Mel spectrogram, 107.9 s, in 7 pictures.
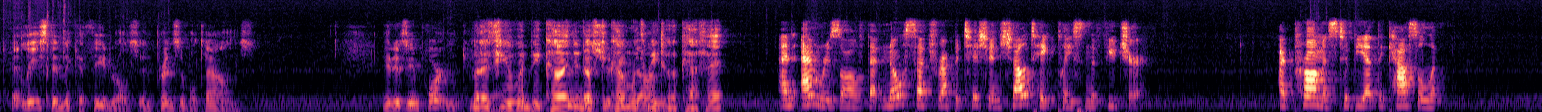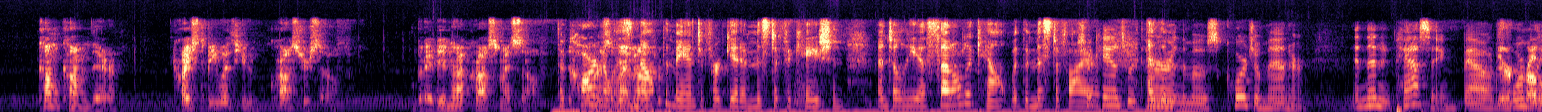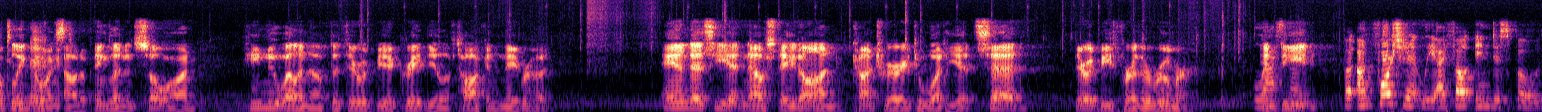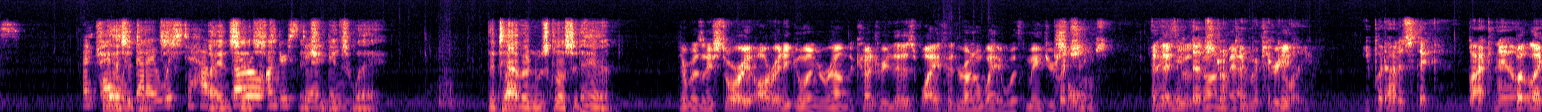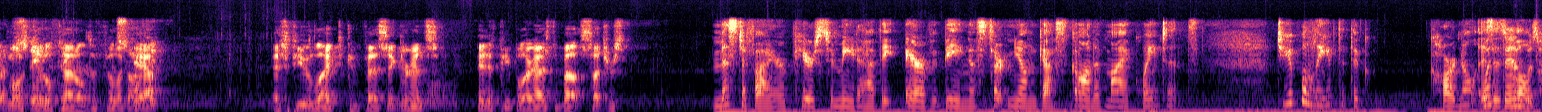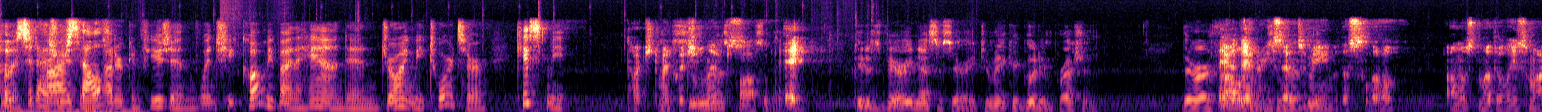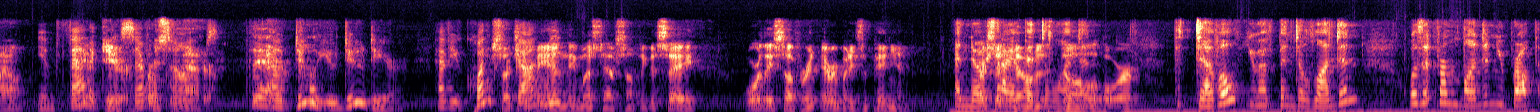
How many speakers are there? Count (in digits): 7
